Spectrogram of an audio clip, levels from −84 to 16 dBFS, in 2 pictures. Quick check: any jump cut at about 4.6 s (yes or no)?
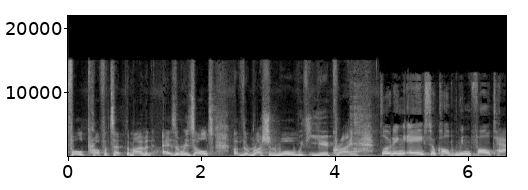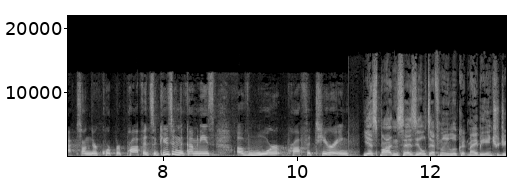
yes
